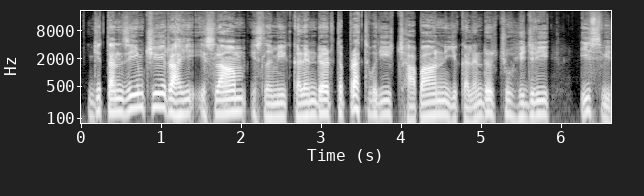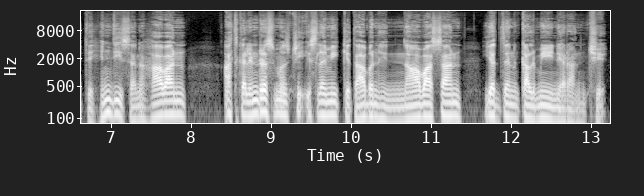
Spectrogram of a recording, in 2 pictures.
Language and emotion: Kashmiri, neutral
